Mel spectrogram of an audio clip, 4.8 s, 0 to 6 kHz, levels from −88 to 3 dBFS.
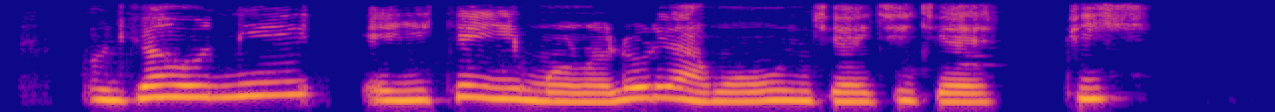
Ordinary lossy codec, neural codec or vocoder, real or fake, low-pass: none; none; real; 5.4 kHz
